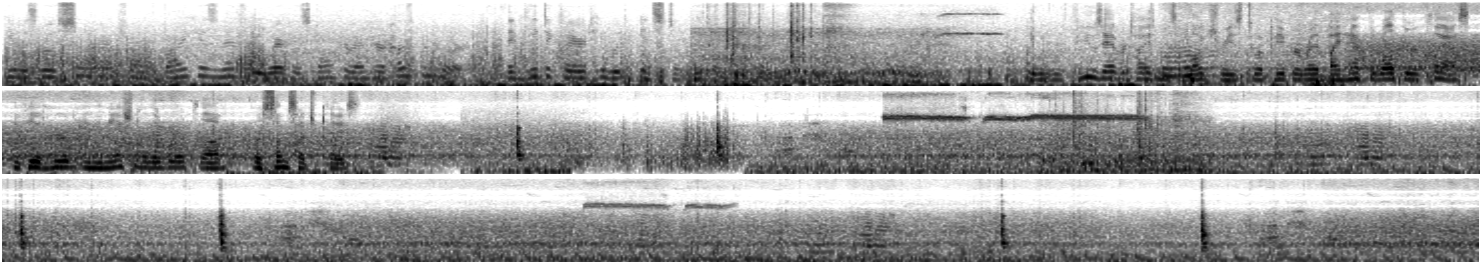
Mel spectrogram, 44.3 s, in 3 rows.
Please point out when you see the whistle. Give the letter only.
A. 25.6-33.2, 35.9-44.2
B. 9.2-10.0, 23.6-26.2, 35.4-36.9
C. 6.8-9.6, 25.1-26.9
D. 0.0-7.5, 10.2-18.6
B.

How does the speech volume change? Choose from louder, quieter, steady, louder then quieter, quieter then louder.
louder.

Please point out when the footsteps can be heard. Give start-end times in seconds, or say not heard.
not heard.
